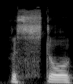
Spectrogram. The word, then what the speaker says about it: restore: Restore peace. Restore democracy. Note the pronunciation of restore, not restore, but restore.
